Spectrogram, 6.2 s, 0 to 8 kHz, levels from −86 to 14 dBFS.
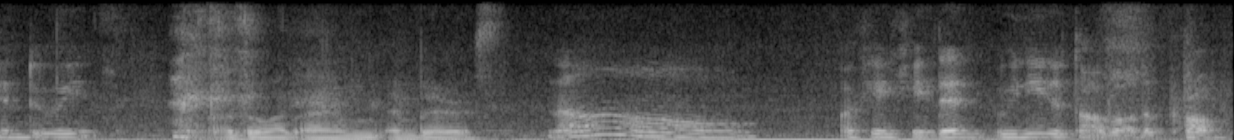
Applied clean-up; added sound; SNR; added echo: none; none; none; none.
